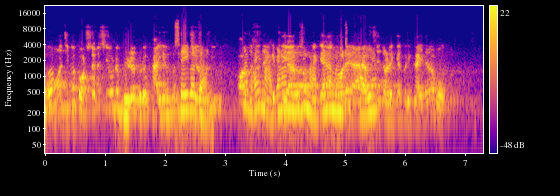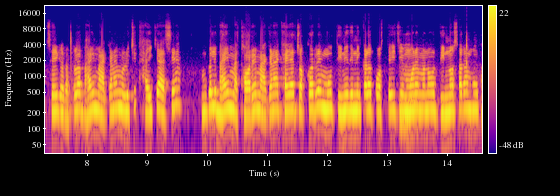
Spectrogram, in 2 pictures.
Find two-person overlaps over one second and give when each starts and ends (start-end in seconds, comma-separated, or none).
3.3-5.5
